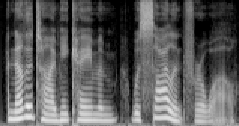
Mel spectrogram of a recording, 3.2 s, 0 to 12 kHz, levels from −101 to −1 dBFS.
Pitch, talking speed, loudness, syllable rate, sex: 185 Hz, 190 wpm, -18 LUFS, 5.0 syllables/s, female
